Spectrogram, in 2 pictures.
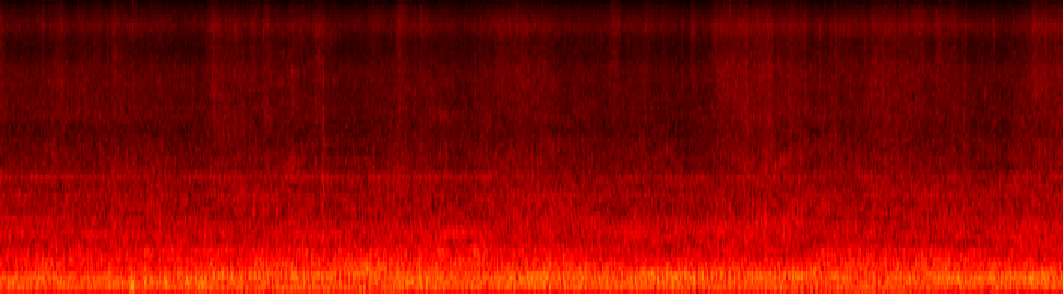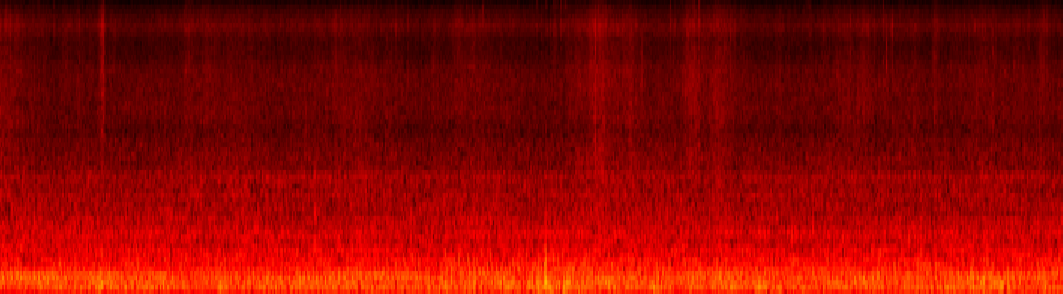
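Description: Steady wind buffeting the microphone over the rush of sea water along a sailboat's hull as it sails along.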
